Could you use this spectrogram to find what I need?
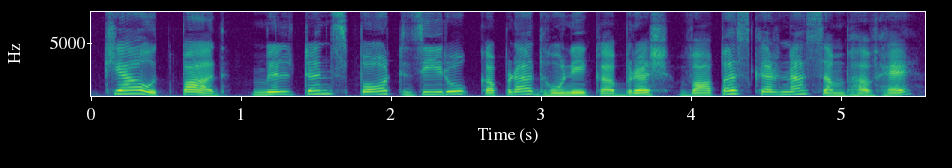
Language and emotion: Hindi, neutral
